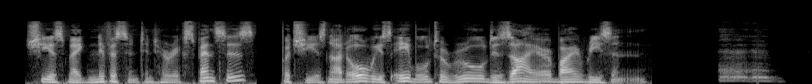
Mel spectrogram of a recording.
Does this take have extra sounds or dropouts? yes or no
yes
